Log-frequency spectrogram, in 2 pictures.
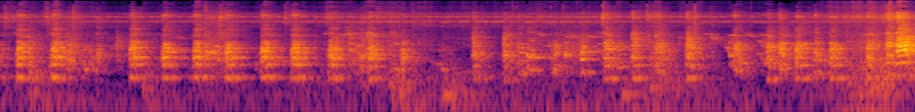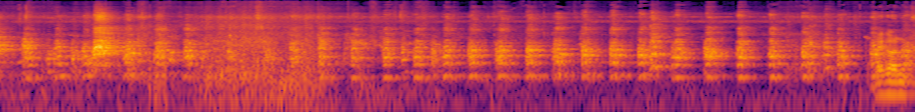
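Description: Chickens perched on a raised platform in a farm shed cluck steadily and rhythmically in the early morning, a dense close chorus of repeated clucks with a few louder squawks midway.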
